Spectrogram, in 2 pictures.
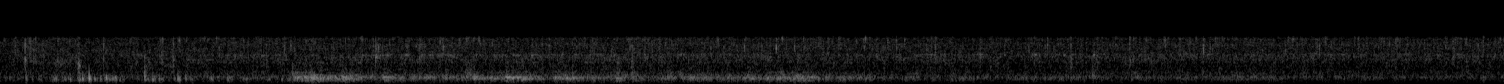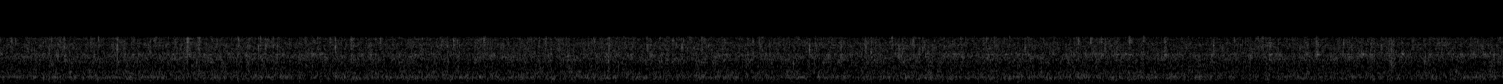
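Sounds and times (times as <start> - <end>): low rumble: 0.0 - 9.7
heavy rain falling: 0.0 - 11.5.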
